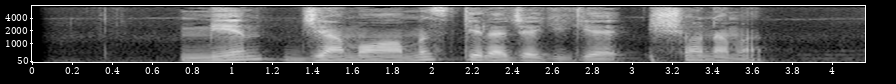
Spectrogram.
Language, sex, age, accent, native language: Uzbek, male, 18-24, Andijon, Uzbek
